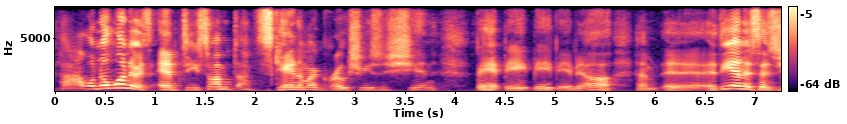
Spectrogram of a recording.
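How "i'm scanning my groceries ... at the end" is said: ordinary delivery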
